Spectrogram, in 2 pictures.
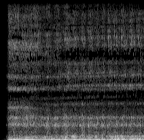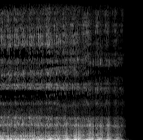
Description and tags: Recording myself attempting to do a very deep and slow growl.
